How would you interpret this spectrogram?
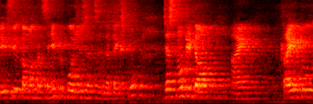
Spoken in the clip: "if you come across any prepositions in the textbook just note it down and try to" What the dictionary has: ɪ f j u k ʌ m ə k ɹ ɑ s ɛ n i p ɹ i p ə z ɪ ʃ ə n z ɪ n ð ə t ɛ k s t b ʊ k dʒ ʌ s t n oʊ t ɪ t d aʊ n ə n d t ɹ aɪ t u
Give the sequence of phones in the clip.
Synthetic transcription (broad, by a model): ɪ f j u k ʌ m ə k ɑ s ɛ n i p ɹ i p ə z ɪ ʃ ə n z ɪ n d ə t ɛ k s t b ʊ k dʒ ʌ s t n oʊ t ɪ t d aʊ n ə n d t ɹ aɪ t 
